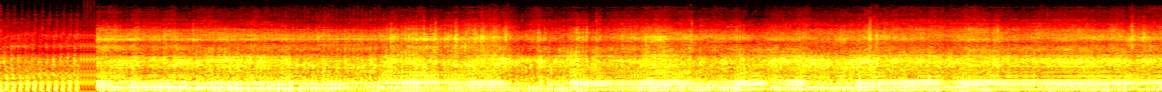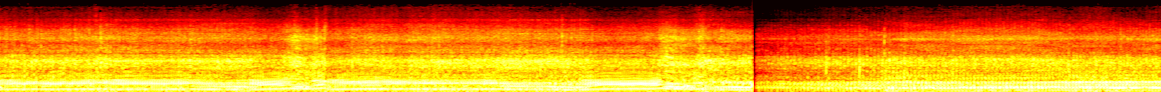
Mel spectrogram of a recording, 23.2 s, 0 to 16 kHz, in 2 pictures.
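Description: KTM 500 EXC-F single-cylinder four-stroke dirt bike engine running while riding a trail, its pitch rising and falling as the throttle opens and closes. The sound breaks off abruptly about 19 seconds in and picks straight up again.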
